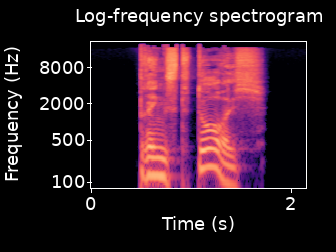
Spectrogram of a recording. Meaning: second-person singular present of durchdringen
- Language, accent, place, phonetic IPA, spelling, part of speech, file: German, Germany, Berlin, [ˌdʁɪŋst ˈdʊʁç], dringst durch, verb, De-dringst durch.ogg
